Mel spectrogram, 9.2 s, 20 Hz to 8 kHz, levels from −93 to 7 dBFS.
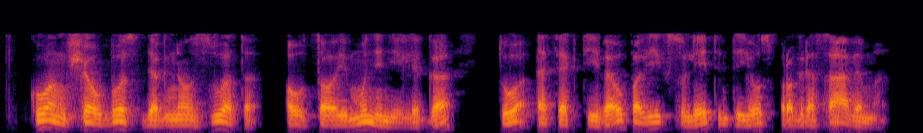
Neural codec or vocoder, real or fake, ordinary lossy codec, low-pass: none; real; AAC, 16 kbps; 7.2 kHz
